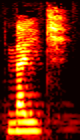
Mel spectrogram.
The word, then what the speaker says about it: Nike: Je sais que c'est différent en anglais, mais en français, on va dire Nike. On s'arrête au K. Nike. Ouais. On prononce pas le I à la française parce que sinon...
